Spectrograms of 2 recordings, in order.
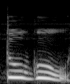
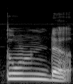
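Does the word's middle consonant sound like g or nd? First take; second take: g; nd. First: The middle consonant is a plain g sound. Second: The middle consonant is a retroflex nd sound. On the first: The speaker calls it wrong. "তুমি বলছো তুগু, তুগু নয়" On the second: The speaker calls it right. "মূর্ধন্য ড, তুন্ড"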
